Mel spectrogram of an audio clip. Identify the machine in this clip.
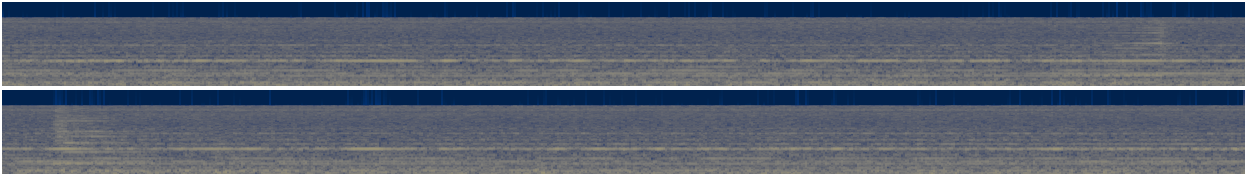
slide rail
